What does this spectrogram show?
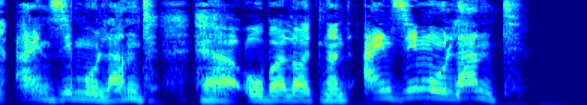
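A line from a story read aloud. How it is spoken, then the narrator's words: Malicious shout trembling with rage. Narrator (German): der Zugführer Jasterski schreit mit seiner boshaften Stimme zitternd vor Wut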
